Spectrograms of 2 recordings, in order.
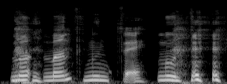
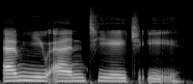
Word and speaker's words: Munthe: Munthe. Every time I say like a brand name or something, Olivia's like, no. It's pronounced, the H is silent, the G is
